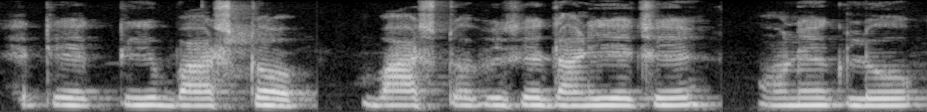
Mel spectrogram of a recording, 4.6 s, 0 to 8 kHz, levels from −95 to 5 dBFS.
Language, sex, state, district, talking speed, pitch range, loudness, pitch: Bengali, female, West Bengal, Dakshin Dinajpur, 155 wpm, 185-195 Hz, -15 LUFS, 190 Hz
